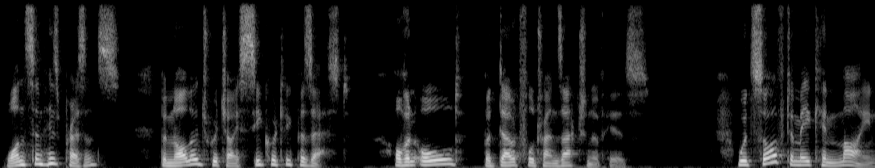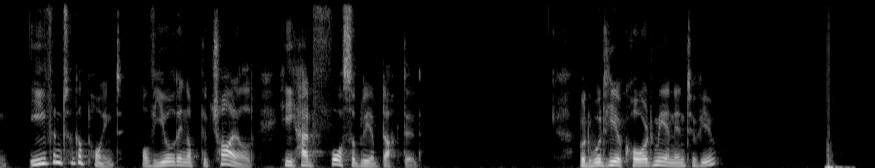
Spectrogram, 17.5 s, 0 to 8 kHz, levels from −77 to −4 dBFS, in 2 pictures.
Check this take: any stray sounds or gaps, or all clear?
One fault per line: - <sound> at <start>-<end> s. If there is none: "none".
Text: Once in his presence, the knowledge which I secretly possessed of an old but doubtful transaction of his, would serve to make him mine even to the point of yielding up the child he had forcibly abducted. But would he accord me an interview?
- thud at 17.0-17.3 s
